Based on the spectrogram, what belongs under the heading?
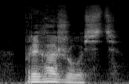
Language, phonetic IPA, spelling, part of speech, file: Belarusian, [prɨɣaˈʐosʲt͡sʲ], прыгажосць, noun, Be-прыгажосць.ogg
- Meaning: beauty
